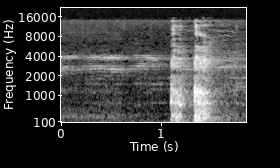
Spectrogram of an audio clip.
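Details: Adult father with a cough and cold: two short, harsh coughs in quick succession, with faint room hum behind.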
